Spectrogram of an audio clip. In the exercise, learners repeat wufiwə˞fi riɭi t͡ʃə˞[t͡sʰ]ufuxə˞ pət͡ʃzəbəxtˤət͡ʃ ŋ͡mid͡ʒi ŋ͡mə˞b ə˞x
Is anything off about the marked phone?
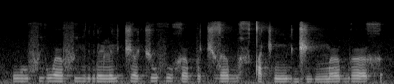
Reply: yes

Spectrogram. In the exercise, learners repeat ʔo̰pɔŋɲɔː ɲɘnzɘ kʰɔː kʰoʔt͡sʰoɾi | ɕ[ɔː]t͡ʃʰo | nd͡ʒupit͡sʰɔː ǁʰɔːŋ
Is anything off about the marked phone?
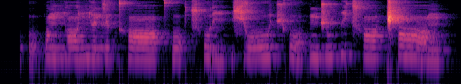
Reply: yes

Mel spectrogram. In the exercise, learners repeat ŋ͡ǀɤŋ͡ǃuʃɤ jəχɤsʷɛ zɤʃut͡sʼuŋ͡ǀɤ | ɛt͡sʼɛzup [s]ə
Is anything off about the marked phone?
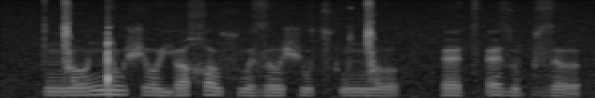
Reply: yes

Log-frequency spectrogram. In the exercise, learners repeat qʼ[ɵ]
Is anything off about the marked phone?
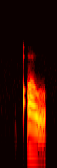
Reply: yes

